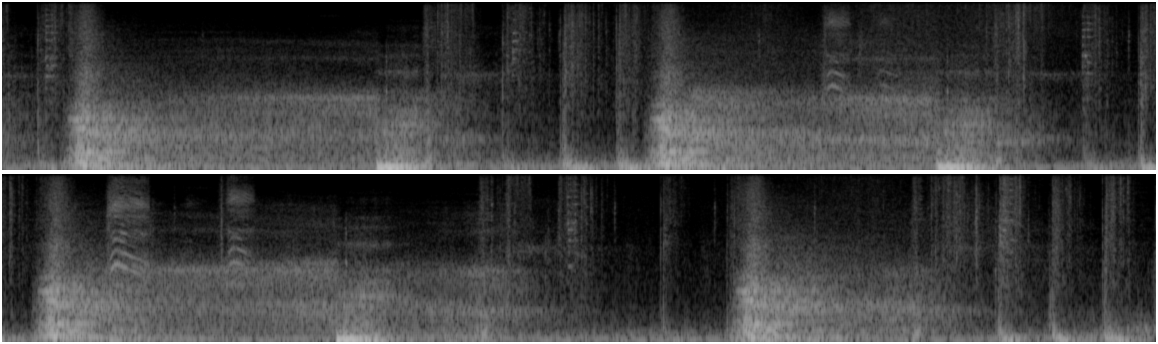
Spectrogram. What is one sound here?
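Game sound effects whoosh and rumble in loud, repeating bursts.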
